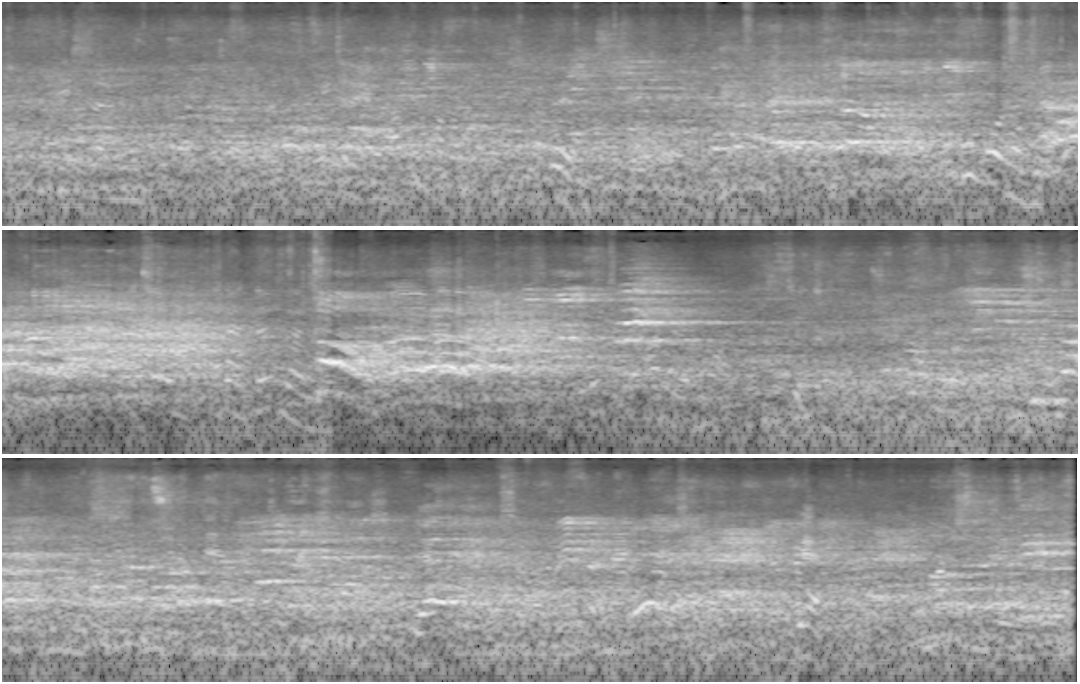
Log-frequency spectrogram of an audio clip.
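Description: A man referee calls out commands loudly.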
